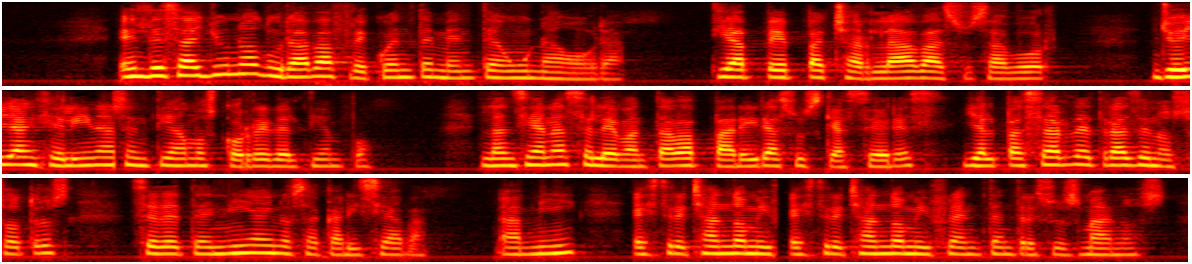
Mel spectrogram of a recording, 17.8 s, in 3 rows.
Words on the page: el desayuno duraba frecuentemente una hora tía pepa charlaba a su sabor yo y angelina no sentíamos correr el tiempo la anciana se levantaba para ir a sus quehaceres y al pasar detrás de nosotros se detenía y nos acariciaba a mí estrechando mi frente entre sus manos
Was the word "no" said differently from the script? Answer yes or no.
yes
